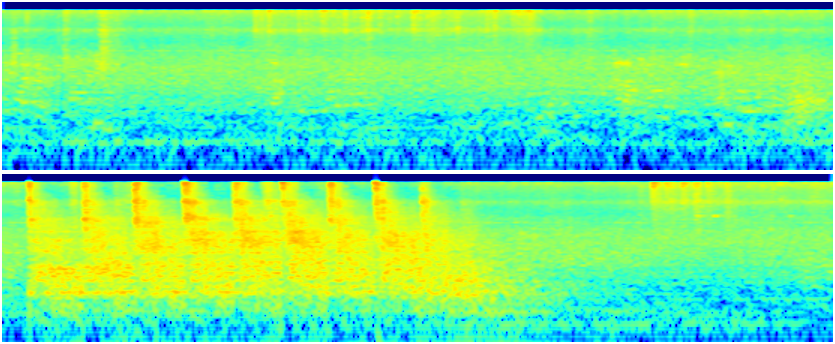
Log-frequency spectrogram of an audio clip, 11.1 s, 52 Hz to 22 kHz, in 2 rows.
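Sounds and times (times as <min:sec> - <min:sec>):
steel sheet knocking against rollers: 0:05.2 - 0:09.5.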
